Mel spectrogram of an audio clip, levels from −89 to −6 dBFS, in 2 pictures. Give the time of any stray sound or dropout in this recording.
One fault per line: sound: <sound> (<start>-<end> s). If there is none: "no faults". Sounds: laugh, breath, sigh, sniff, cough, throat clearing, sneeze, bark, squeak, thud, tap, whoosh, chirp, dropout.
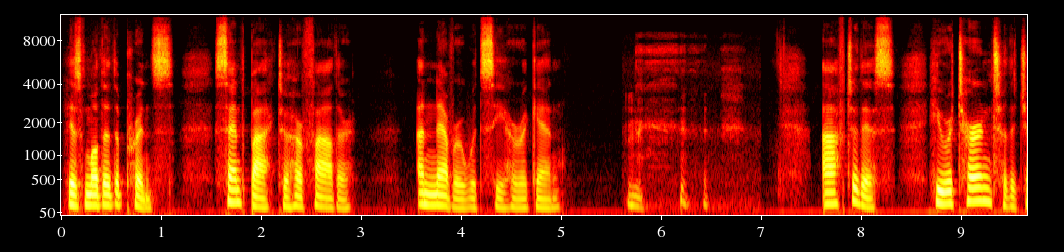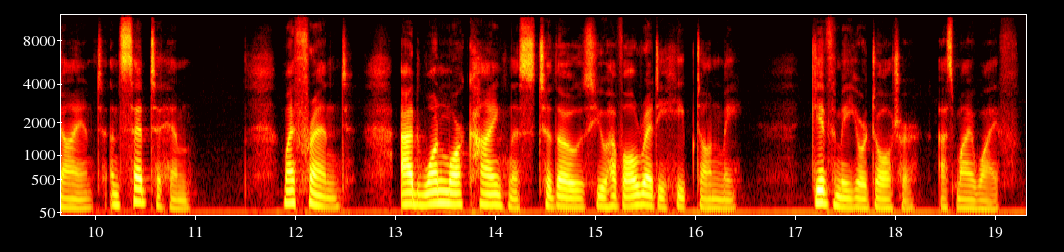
sound: laugh (5.6-6.9 s)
